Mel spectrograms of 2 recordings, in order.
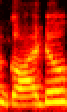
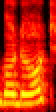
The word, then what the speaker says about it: Godot: आज स्टार्ट कर रहे हैं वेटिंग फॉर गॉडो का टेक्स्ट। ओके, इसको हम गोडोट नहीं बोलेंगे, ये वर्जन है फ्रेंच लैंग्वेज का, दूसरी लैंग्वेज से आया है और दूसरी लैंग्वेज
